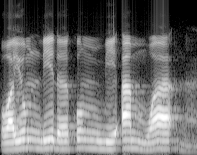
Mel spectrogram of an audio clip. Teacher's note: Bedanya kalau iklab itu pengaruhnya gara-gara tanwin, kalau ikhfa syafawi itu gara-gara mim asli ya, mim asli. Mim ketemu ba maka ditahan, dua-duanya ditahan ya Bapak. Jangan langsung pindah.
